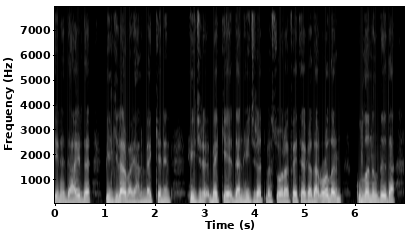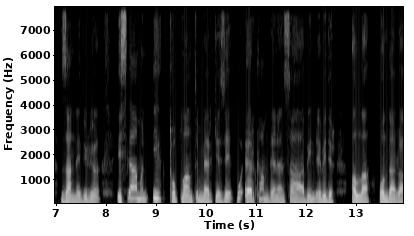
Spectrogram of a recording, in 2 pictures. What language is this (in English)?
Turkish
